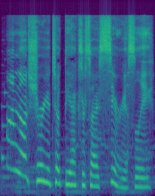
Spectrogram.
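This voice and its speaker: A carefree young male bard from a video game, voiced by a woman, talking in a high, lilting voice that rises and falls playfully. He sounds light and teasing. Soft game music hums in the background. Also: huge pitch swings, unhurried. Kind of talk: game voice acting.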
